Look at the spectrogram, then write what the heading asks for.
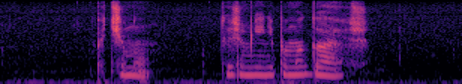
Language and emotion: Russian, sad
